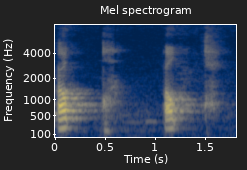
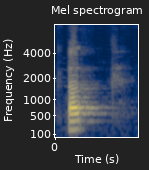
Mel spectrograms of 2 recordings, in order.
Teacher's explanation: Ok itu huruf ko. Ya, dan ko tidak ada anginnya. Pada k ada anginnya.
